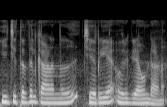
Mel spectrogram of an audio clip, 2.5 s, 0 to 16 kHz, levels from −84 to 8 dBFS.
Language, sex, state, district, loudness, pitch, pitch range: Malayalam, male, Kerala, Kollam, -14 LUFS, 160 Hz, 155-180 Hz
